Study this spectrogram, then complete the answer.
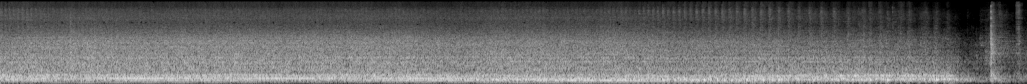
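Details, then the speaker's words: Troy-Bilt/MTD/Cub Cadet riding mower after deck repair and new belt 754-04060, deck engaged: steady even engine drone with blades spinning, no knocks or squeals, then clean shutdown; healthy. "Okay, I left it engaged. I just want to check the condition"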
